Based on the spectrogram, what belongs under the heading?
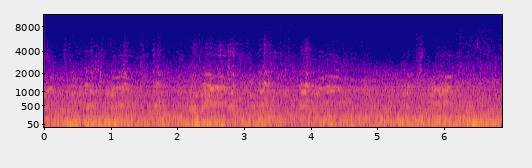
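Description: Honking bird calls, repeated many times, over a steady low rumble.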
